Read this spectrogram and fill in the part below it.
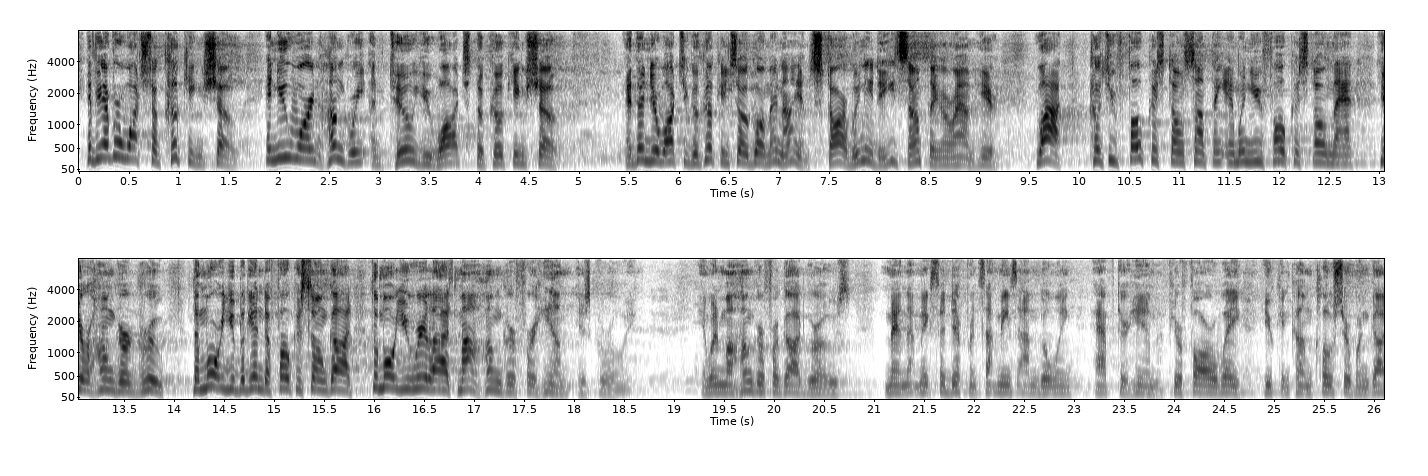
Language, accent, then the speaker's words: English; Greensboro, North Carolina, United States; growing up in my hometown in Greensboro, North Carolina, we had a McDonald's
